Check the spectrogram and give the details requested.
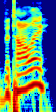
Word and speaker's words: Vitale: and help me pron make sure I'm pronouncing your last name correctly is it an is it vital no that's a great pronunciation one of uh the few that gets it right awesome all right well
